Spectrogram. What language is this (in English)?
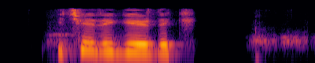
Turkish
